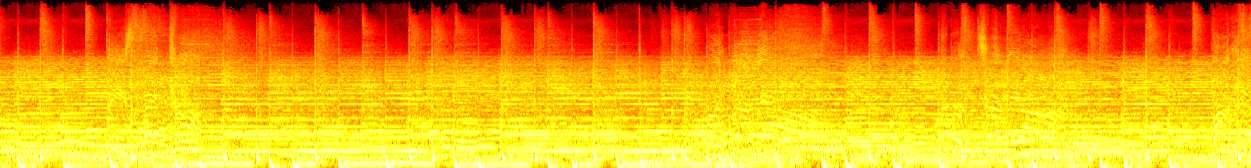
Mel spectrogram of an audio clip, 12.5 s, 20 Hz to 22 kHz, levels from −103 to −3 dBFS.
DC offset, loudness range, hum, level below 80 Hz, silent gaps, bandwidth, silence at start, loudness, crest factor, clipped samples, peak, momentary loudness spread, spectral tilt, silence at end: under 0.1%; 0 LU; none; -18 dBFS; none; 19.5 kHz; 0 s; -9 LUFS; 8 dB; under 0.1%; 0 dBFS; 1 LU; -5.5 dB/octave; 0 s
